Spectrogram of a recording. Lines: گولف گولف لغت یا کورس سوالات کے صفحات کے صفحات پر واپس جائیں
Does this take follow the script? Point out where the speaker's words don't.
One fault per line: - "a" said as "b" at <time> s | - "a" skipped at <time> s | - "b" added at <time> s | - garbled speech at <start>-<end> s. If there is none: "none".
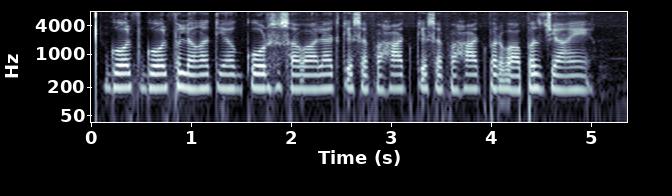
none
